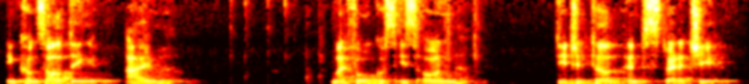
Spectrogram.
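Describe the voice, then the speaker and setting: A man presenting a corporate career webcast, halting with many pauses and throat clears. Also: mid-range voice, reverberant, low-quality recording.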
